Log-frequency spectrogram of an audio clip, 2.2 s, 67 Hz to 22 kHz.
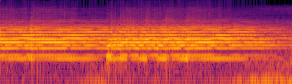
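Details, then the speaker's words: Newly installed Hella horn (fit-and-forget, 3-year warranty) on a Maruti Suzuki Fronx: loud, clean, steady two-tone honk held about two seconds before easing off, no rasp or warble; horn working properly. "അതേപോലെ തന്നെ നമ്മൾ horn add ചെയ്തിട്ടുണ്ട്. Fit and forget Heller 3 years warranty വരുന്ന ഹോണാണ്."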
